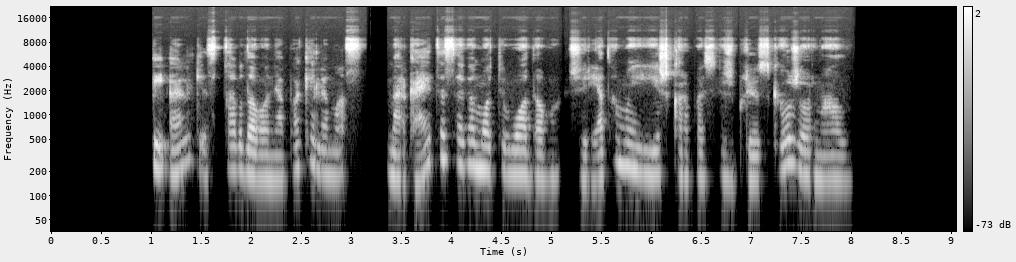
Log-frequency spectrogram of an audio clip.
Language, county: Lithuanian, Kaunas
